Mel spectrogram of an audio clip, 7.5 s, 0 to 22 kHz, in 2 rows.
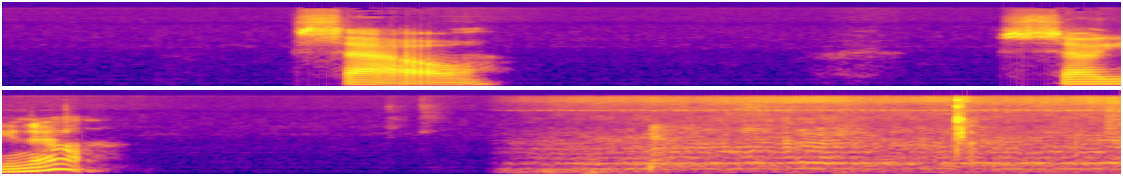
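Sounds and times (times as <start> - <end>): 
speech: 1.0 - 1.7, 3.4 - 4.1
many honeybees buzzing: 5.4 - 7.4.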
